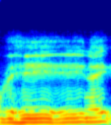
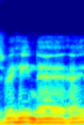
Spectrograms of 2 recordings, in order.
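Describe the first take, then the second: First: V'hinei stressed early, on the hi; V'hinei with the middle syllable stretched; wrong early stress. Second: V'hinei stressed on the final nei; V'hinei with the last syllable drawn out. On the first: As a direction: lean slowly on the hi in V'hinei. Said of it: "it's not V'hinei". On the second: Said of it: "at the last syllable". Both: Shown as a demonstration.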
